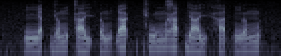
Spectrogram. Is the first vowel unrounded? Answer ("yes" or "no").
yes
